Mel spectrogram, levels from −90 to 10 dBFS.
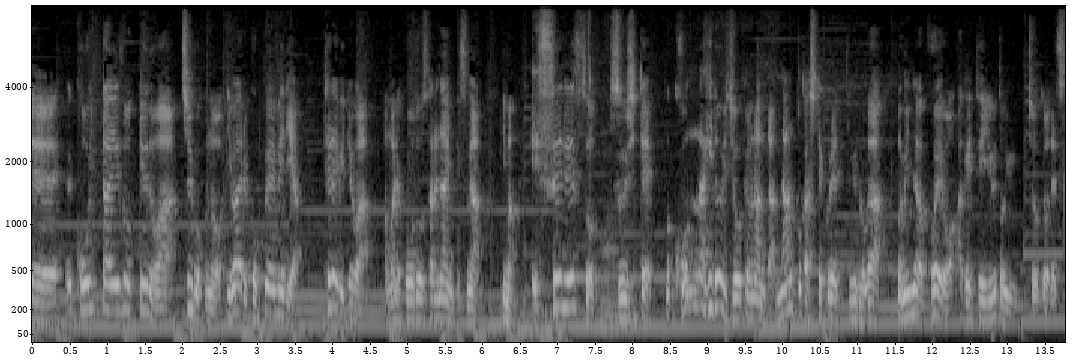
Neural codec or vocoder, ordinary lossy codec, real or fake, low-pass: none; none; real; none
